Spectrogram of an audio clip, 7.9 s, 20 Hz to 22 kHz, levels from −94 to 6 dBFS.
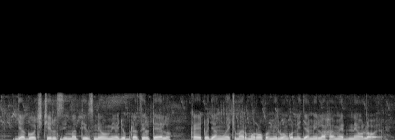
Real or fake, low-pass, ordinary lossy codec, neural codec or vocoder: real; 7.2 kHz; none; none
